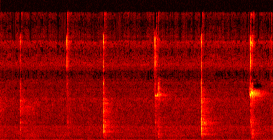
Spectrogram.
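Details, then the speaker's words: Acucraft gas fireplace proven-draft system pressure switch (internal micro switch), negative pressure from the power vent fan simulated by drawing and blowing on its tube: sharp isolated clicks about once a second over quiet room hum; switch flipping over normally. "So there you should have been able to hear me blowing on the tube or drawing on the tube and the switch flipping back and forth."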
